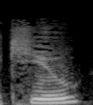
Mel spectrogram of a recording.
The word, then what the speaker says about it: Que: One's called the Q. – Just the letter or Qui-Wi? – Q-U-E. Ooh. But it's pronounced Q. And Q-U-E-U-E? – No, just Q-U-E.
